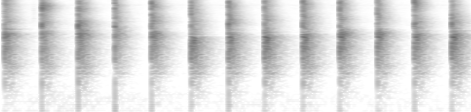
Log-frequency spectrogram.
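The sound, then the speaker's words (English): Steady hand claps, about thirteen sharp, bright slaps at an even, moderate pace, each with a quick decay, with no voices. “Everybody clap it up.”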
